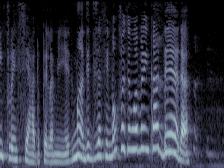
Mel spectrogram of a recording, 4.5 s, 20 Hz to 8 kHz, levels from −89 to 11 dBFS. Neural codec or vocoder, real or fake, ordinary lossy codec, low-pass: none; real; none; none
